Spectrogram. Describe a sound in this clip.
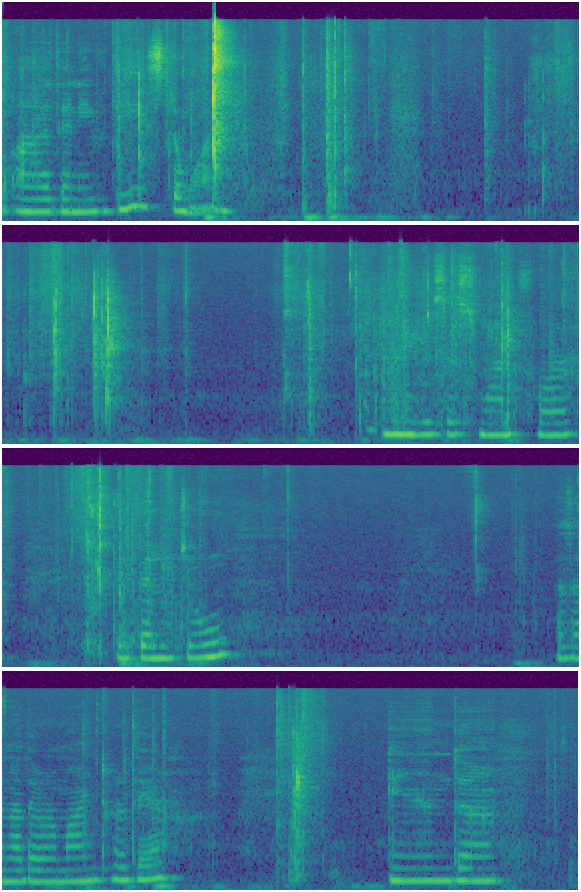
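Paper sheets rustle and crinkle as they are handled.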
